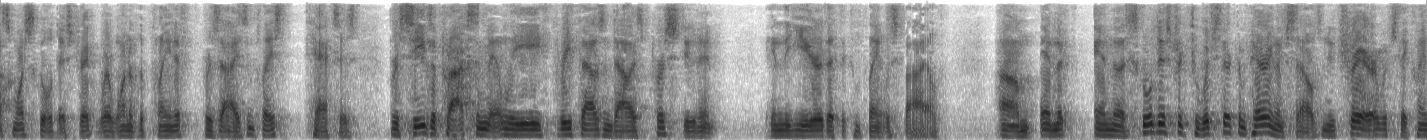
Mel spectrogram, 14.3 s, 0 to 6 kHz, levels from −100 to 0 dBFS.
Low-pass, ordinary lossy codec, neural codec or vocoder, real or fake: 5.4 kHz; AAC, 24 kbps; vocoder, 22.05 kHz, 80 mel bands, Vocos; fake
